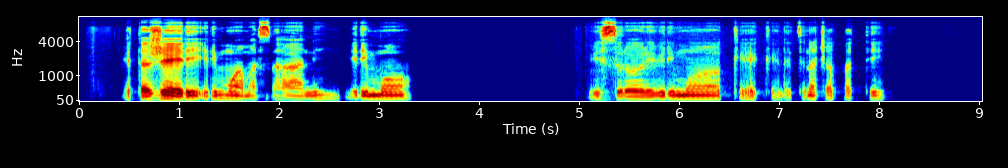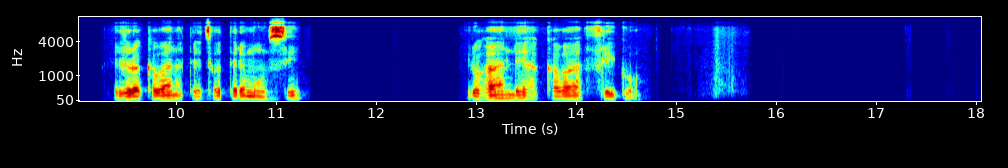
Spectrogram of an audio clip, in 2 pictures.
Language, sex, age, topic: Kinyarwanda, male, 25-35, finance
